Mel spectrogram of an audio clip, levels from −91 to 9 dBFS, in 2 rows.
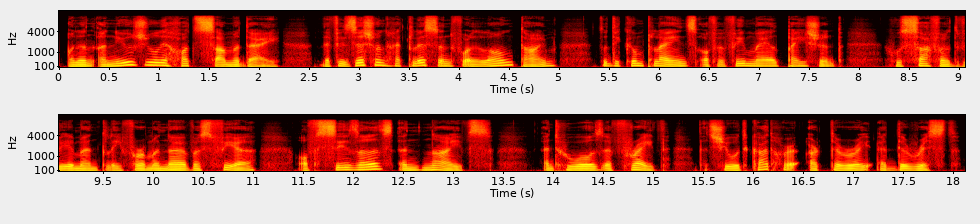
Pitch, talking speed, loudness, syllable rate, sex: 125 Hz, 150 wpm, -22 LUFS, 4.5 syllables/s, male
